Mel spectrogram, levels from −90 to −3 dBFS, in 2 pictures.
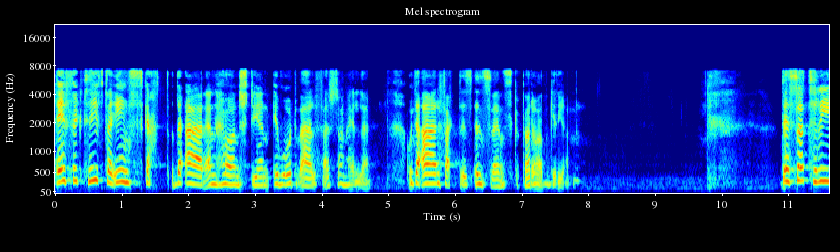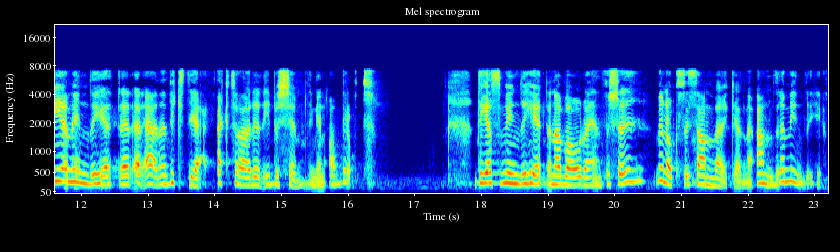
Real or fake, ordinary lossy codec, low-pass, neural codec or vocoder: fake; none; 7.2 kHz; codec, 16 kHz, 2 kbps, FreqCodec, larger model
